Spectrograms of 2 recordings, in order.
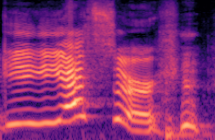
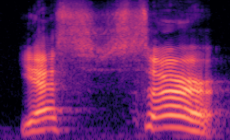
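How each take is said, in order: First: High, loud, startled stammer; stuttering rookie. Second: High, careful, drawn-out reply; rookie suppressing stutter. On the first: Rookie answers his boss, high nervous stutter. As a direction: trip nervously over the first word. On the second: Scolded rookie answers his boss, high and careful. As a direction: force it out without stammering. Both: Acted. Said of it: "Stop stuttering".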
